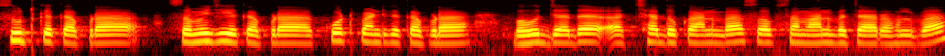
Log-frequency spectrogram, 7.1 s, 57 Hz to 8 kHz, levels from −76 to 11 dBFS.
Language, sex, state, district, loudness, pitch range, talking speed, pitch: Bhojpuri, female, Bihar, Muzaffarpur, -14 LUFS, 185-205 Hz, 175 wpm, 190 Hz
